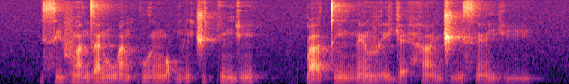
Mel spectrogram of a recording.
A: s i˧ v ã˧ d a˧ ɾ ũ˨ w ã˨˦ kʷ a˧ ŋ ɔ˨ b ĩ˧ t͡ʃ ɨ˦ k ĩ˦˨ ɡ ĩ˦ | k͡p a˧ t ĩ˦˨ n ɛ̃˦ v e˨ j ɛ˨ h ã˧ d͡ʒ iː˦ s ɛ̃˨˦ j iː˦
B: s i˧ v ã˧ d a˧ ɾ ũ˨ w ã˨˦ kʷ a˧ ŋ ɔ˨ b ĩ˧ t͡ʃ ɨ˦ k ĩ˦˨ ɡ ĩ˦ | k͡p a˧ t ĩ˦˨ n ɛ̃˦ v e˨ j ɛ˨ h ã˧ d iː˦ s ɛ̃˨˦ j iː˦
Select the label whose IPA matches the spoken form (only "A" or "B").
A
